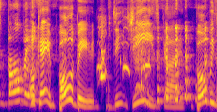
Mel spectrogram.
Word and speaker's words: Bowlby: Bulby. Bowlby. Bowlby. Bowlby. How do you say bowl, Corey? Bowel. Yeah, but it could be Bowel. bowel. It's bowel. It's bow. It's B-O-W. Bowlby, okay, it's Bowlby.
